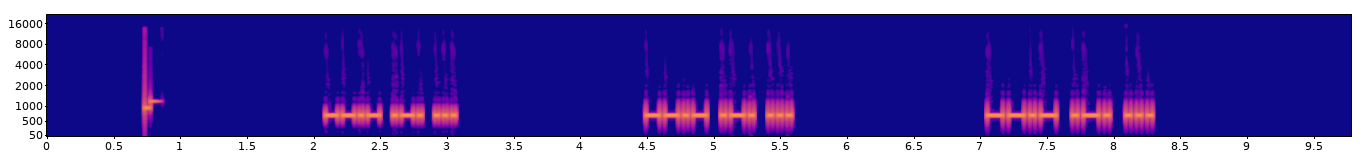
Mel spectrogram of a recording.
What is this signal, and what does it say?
Morse code, heard as a keyed tone, about 34 wpm, 700 Hz. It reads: QRS QRS QRS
